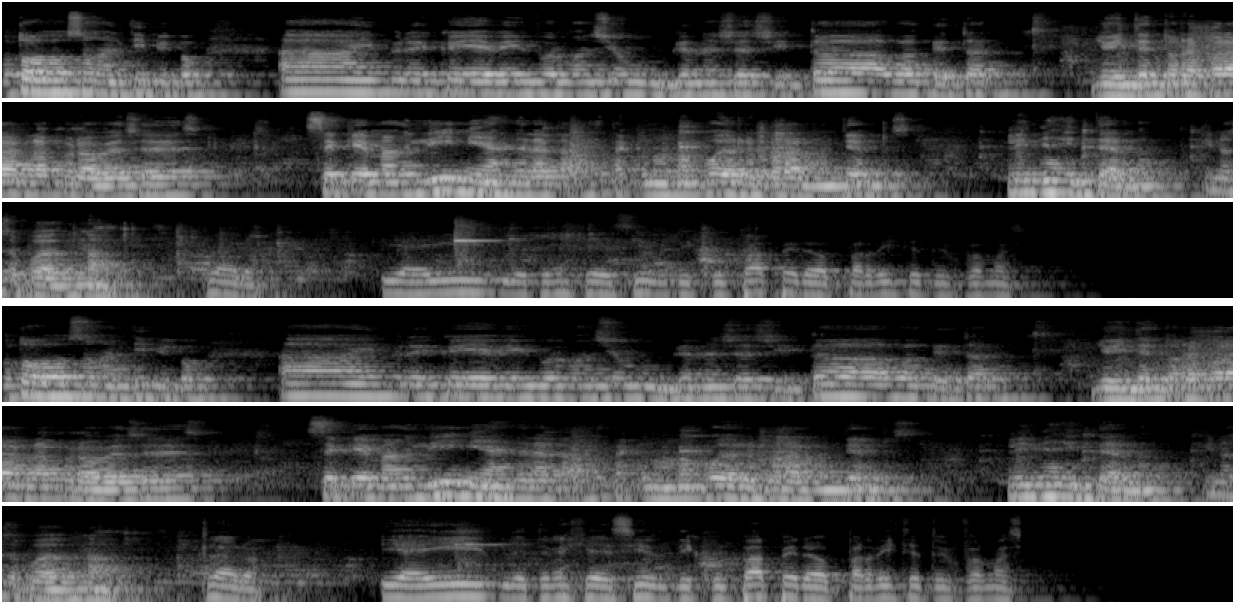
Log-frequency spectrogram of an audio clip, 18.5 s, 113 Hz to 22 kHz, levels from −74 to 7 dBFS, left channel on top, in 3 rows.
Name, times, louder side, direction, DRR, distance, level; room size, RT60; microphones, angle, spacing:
voice 1, 0.0-7.1 7.7-10.7 11.2-12.9, left 1 dB, 85° left, 2.2 m, -24 dB
sound 1, 5.3-16.1, left 4 dB, 65° left, 1.3 m, -40 dB
voice 2, 13.3-13.7 14.2-17.4, right 4 dB, 65° right, 0.5 m, -29 dB
14.5 x 5.5 x 5.8 m
head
